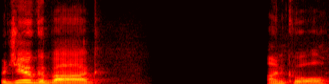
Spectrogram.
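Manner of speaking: very loud, sudden outburst shout. Commentating a card game, the speaker reacts to a play, yelling. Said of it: "Sorry for yelling".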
